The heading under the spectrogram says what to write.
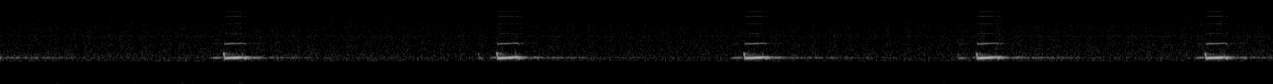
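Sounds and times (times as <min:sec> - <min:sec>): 
faint steady tone and hiss: 0:00.0 - 0:12.7
Eurasian scops owl giving a clear whistled note: 0:07.3 - 0:07.8, 0:12.0 - 0:12.5.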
